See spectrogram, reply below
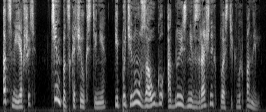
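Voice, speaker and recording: A man narrating a fan fiction story with expressive, dramatic storytelling. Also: on the high side, a little fast, slightly rough, no echo, studio quality. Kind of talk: audiobook fan fiction reading.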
